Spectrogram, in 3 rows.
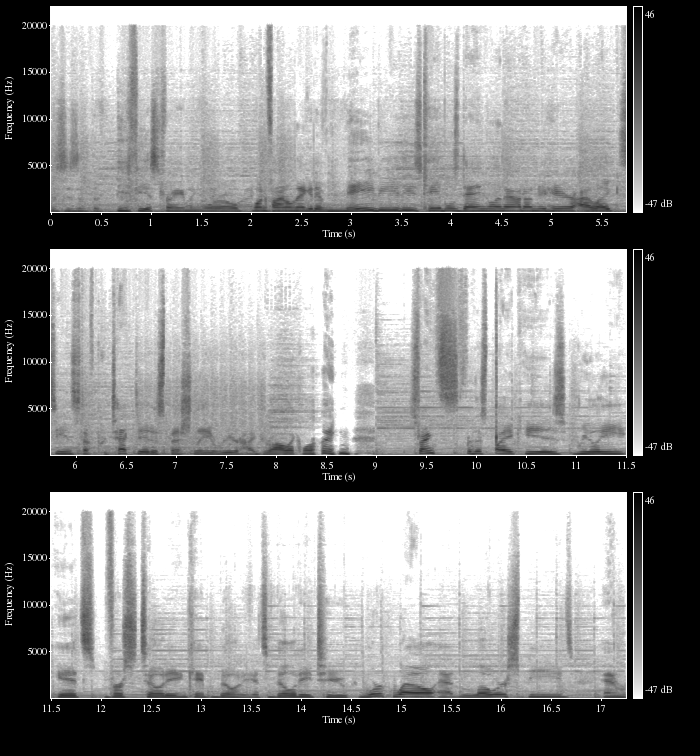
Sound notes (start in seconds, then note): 8.2 laughs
